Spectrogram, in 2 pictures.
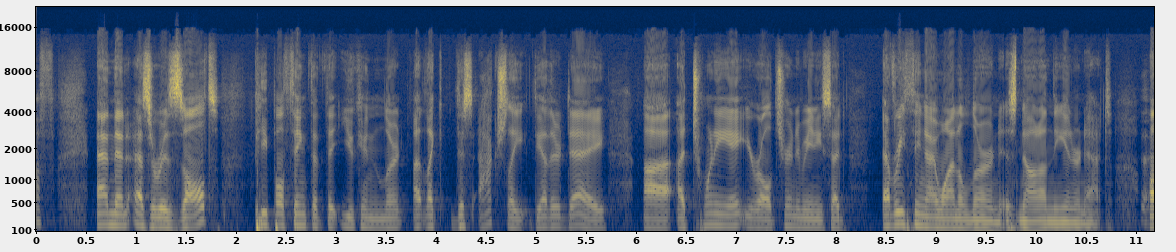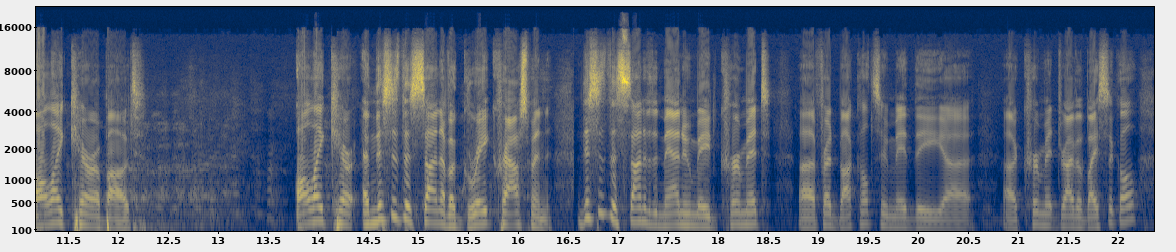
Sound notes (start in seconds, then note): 12.0 laughter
